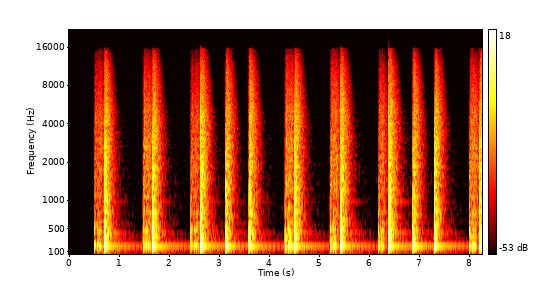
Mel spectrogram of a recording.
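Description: A hollow MAPEX 14x5 maple-shell snare drum with an orange wood finish and a white coated head is struck on the head with a wooden drumstick. Sharp snare cracks come in a loose, uneven pattern, many led by quick grace strokes or short rolls. Each hit carries a brief tonal ring around 195 Hz that fades within a fraction of a second.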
